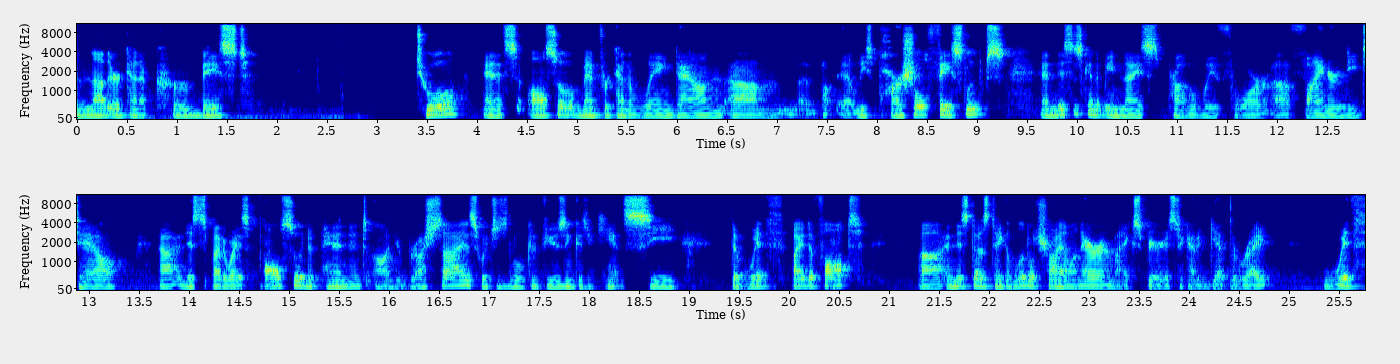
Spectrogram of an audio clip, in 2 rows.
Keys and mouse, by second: 1.9 middle click, 2.4 shift+middle click, 3.4 shift+middle click, 4.1 middle click, 4.5 shift+click, 5.3 click, 7.6 shift+click, 8.5 click, 9.0 shift+click, 9.3 click, 10.0 shift+click, 10.8 click, 11.5 click, 14.6 f, 16.3 click, 20.3 f, 23.7 click.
